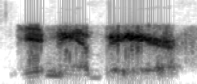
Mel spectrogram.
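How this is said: It is said in a showy radio announcer voice.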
